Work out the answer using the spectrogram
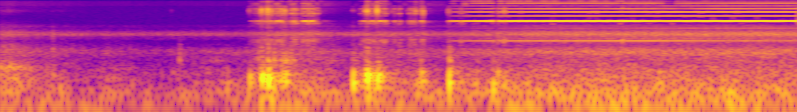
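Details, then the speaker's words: Stanley-type jump starter battery box, multimeter continuity test across its switch in the on position: faint probe clicks, then a steady high beep, so the switch is good; fault suspected in one of the cables or the ground cable. "We hear the beep. So that means that there's something wrong in the cables, either this one or the ground one. Phew, at least my switch is good, man."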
